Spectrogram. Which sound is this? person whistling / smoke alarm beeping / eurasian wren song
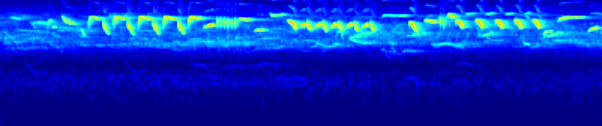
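eurasian wren song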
